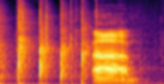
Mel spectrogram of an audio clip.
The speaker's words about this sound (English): Michigan was added to the state on legal marijuana. Thank you, Michigan. Hey, no, round of applause for Michigan.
